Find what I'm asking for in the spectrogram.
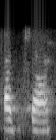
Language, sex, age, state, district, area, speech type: Hindi, female, 18-30, Madhya Pradesh, Harda, urban, conversation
